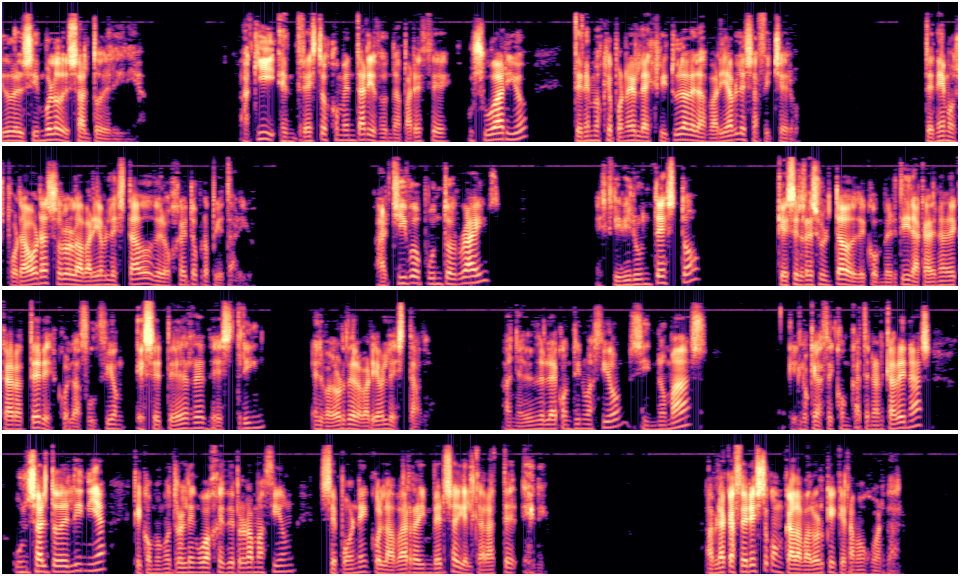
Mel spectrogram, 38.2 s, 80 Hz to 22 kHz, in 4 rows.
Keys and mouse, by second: 1.8-6.8 drag, 7.3 click, 13.4 click.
